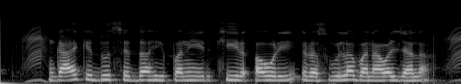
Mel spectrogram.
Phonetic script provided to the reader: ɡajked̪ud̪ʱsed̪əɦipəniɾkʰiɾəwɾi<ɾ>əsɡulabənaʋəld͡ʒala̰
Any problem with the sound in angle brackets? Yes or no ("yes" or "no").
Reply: no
